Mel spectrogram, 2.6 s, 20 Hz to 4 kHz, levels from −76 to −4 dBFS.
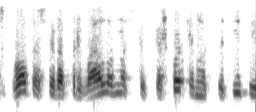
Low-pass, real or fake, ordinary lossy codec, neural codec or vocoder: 3.6 kHz; real; MP3, 32 kbps; none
